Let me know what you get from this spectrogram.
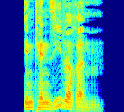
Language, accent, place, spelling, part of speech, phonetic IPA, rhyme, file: German, Germany, Berlin, intensiverem, adjective, [ɪntɛnˈziːvəʁəm], -iːvəʁəm, De-intensiverem.ogg
- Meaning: strong dative masculine/neuter singular comparative degree of intensiv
